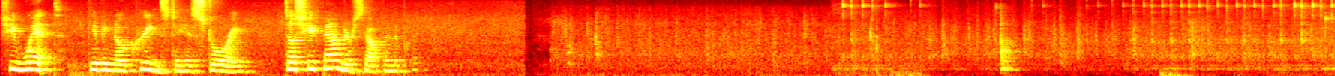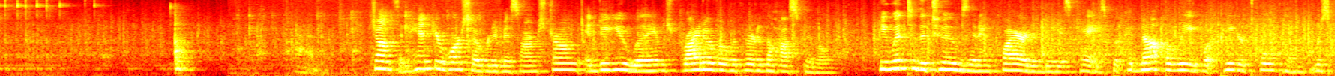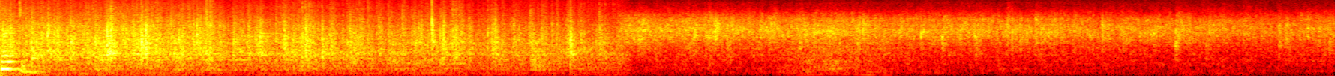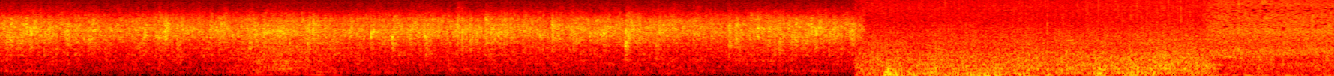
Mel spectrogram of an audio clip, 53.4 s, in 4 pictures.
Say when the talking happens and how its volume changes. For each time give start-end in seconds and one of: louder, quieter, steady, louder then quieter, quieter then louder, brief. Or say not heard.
0.0-4.2 steady
16.3-27.1 steady.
